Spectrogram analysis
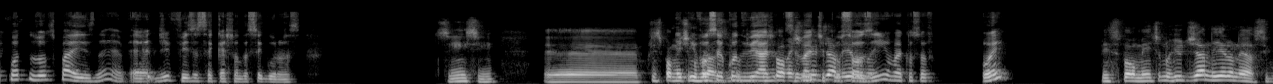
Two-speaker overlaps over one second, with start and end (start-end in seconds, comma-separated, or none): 6.8-8.8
